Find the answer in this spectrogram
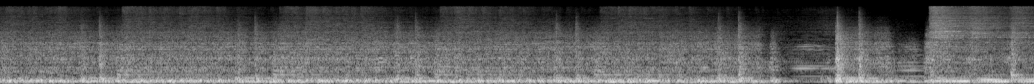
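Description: Drum kit and electric guitar playing brutal death metal together in a loud, dense jam. The playing thins out briefly about eight seconds in, then the full band crashes back in just after nine seconds.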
